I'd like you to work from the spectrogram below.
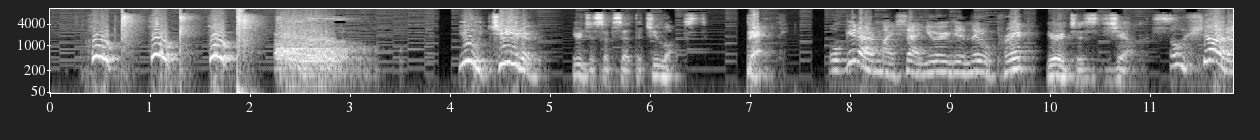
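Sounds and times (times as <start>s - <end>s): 
wet whooshing slaps of a video game attack effect: 0.7s - 2.2s
speech: 4.4s - 7.2s, 7.8s - 11.8s.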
